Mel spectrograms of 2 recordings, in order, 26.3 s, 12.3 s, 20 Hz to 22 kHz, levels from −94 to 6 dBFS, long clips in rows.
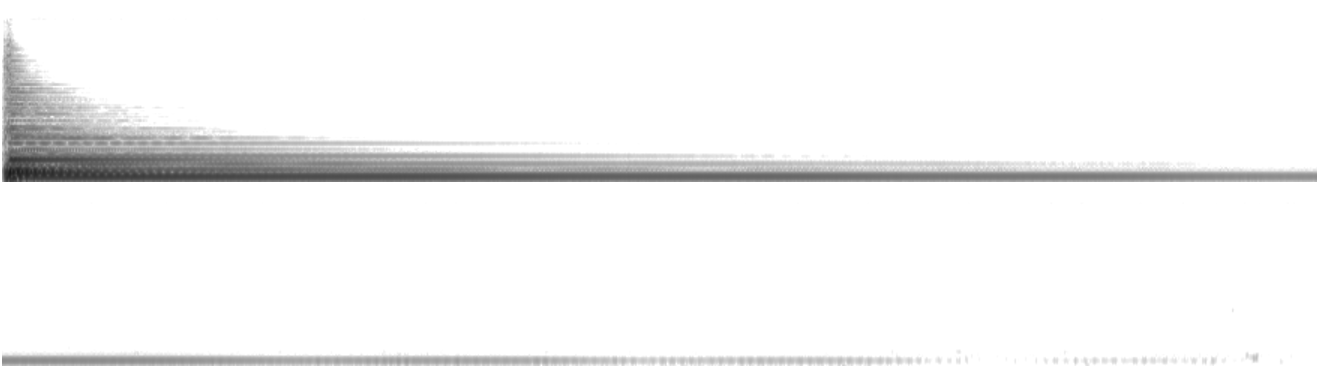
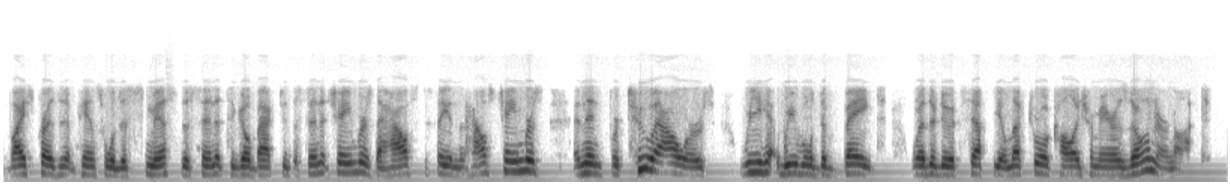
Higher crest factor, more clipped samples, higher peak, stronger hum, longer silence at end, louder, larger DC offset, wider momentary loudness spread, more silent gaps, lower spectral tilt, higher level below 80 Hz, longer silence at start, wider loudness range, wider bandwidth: first, 26 dB vs 18 dB; neither; first, -2 dBFS vs -6 dBFS; neither; first, 14.95 s vs 0.35 s; about the same, -24 LUFS vs -23 LUFS; neither; first, 27 LU vs 8 LU; neither; about the same, -10 dB/octave vs -9.5 dB/octave; first, -50 dBFS vs -58 dBFS; about the same, 0.05 s vs 0.1 s; first, 25 LU vs 2 LU; first, 7.8 kHz vs 4.3 kHz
